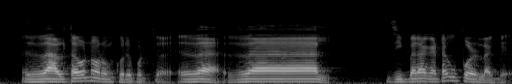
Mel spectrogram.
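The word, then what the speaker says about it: ر: রা, জাল, জিহ্বার আগাটা উপরে লাগবে, রা, জাল। র, এটা রা হবে না, এটা হলো র, র।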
